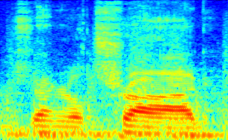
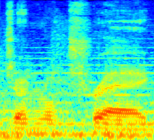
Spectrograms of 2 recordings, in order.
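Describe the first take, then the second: First: The vowel in the name sounds like 'trog'. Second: The vowel in the name sounds like 'trag'. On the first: The speaker calls it wrong. "I learned I mispronounced it. It's not General Trog" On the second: The speaker calls it right. "it's actually General Trag"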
